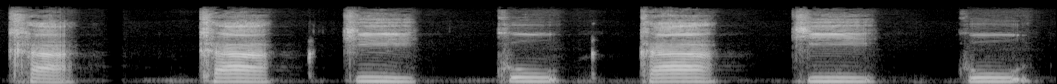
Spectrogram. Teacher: keluar dari pangkal lidah nih. Ya, menyentuh langit-langit lunak. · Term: huruf kaf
